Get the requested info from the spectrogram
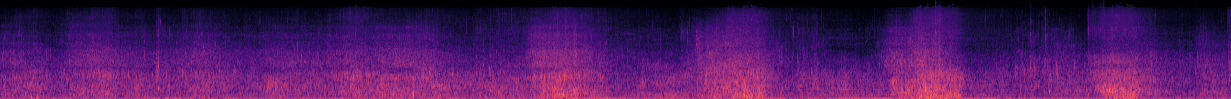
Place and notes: Quillebeuf-sur-Seine, France - High tide
Recording of the high tide in the Seine river, the river is flowing backwards. A big boat is passing by the river.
